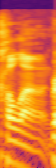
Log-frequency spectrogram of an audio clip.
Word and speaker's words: cologne: You said colon. You meant cologne? – I meant cologne.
